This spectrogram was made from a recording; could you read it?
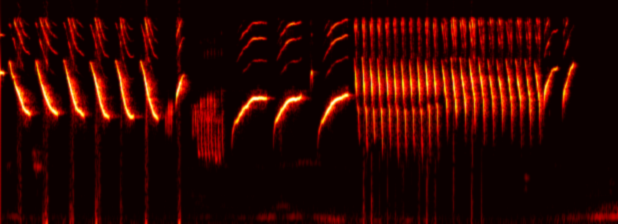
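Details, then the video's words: Trained canary singing: about eight quick descending whistles, a buzzy note, several rising slurred whistles, then a long rapid rolling trill of repeated notes and two final upslurs. "Canary Singing Training, Kenari Gacor Ngerol Panjang,Pancingan Kenari Macet"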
